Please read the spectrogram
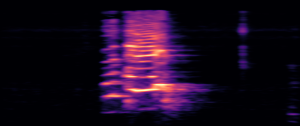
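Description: A person's loud, short laugh about two-thirds of a second in, lasting just over half a second.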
